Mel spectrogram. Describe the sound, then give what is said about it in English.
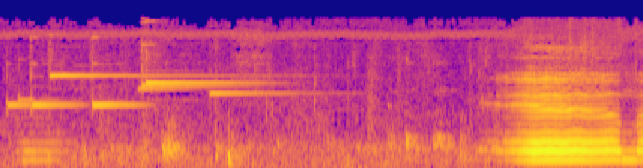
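A pet bird, Emus polyglottus, being walked in the garden by King Friday, calls with a few thin whistled chirps, then lets out a louder, harsh squawking cry near the end. No one speaks. “Oh, I see, he's in the garden walking his bird.”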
